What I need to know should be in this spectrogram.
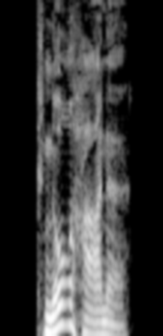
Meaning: dative singular of Knurrhahn
- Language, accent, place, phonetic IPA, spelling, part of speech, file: German, Germany, Berlin, [ˈknʊʁhaːnə], Knurrhahne, noun, De-Knurrhahne.ogg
